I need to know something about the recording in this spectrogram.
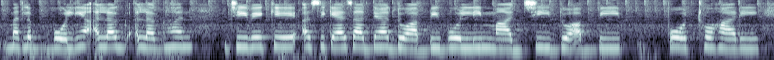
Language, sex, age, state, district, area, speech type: Punjabi, female, 18-30, Punjab, Kapurthala, urban, spontaneous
